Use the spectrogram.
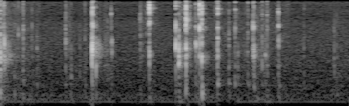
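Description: Rapid, uneven typing on a computer keyboard as a folder name is entered, then a final key press for Enter: crisp close clicks in irregular bursts with no talking.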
